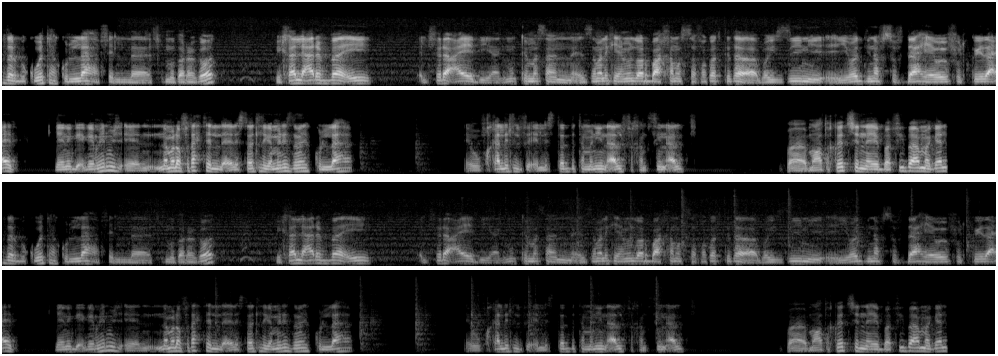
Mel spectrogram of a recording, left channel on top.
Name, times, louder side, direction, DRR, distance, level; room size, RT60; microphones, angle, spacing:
voice 1, 0.0-2.2 2.7-3.7 4.2-10.1 10.5-13.4 14.6-16.8 17.8-19.4, left 9 dB, 70° left, 0.4 m, -22 dB
sound 1, 1.1-8.6, left 2 dB, 10° left, 3.3 m, -49 dB
sound 2, 1.4-1.5 2.2-2.5 4.2-4.3 5.2-8.2 8.5-10.0 10.7-10.9 11.2-11.3 12.1-12.7 13.5-16.8, right 6 dB, 85° right, 2.4 m, -53 dB
sound 3, 2.3-2.7 3.1-3.8 4.1-7.7 8.5-9.1, right 2 dB, 45° right, 4.6 m, -60 dB
head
